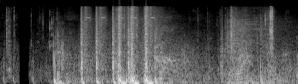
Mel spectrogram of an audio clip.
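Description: Pistol gunfire from the Black Ops 3 video game, a rapid burst of loud, close shots firing in quick succession and then a looser run of shots, with no talking over it.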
